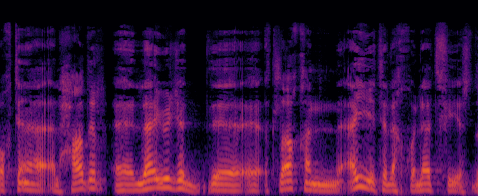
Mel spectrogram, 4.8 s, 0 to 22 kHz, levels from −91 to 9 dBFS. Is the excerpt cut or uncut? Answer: cut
